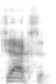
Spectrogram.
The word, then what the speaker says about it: Jaxxon: And well, Jackson is pronounced Jackson.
